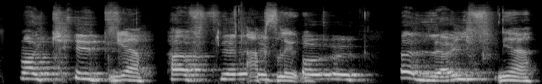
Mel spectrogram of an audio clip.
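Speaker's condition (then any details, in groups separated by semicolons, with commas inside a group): Ataxic cerebral palsy; affects talking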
